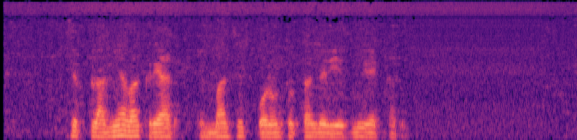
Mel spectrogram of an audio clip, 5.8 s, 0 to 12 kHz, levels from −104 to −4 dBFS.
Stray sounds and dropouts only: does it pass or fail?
pass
